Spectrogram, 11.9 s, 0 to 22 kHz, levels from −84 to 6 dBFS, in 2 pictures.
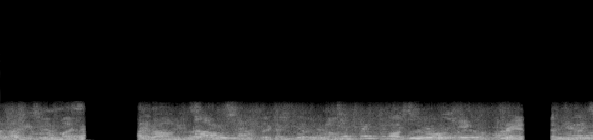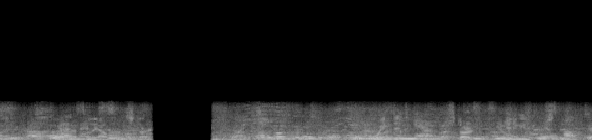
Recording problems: high frequencies cut off; noticeable; nothing above 5.5 kHz
chatter from many people; very loud; throughout; 5 dB above the speech
audio cutting out; at 1 s for 0.5 s, at 5 s and at 7.5 s for 0.5 s
uneven, jittery; strongly; from 1.5 to 11 s

